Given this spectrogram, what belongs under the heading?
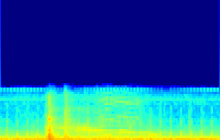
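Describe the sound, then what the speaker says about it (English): A single faint, drawn-out meow from a foster kitten, low in level beneath a steady background hiss. "That was Wesley meowing"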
